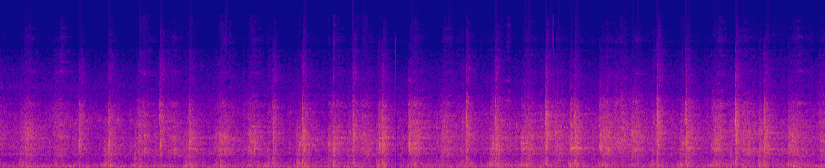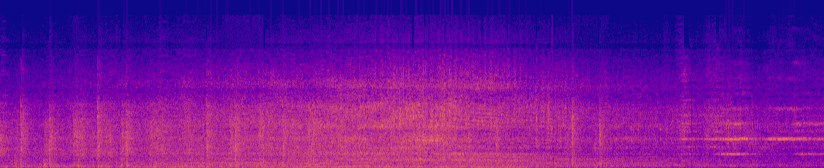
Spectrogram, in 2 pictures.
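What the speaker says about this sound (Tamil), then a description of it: "ட்ரெயின் போகுது." A train passes close by in Badulla, Sri Lanka, with loud rhythmic clickety-clack of wheels over rail joints and squealing metal, swelling then fading slightly near the end.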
